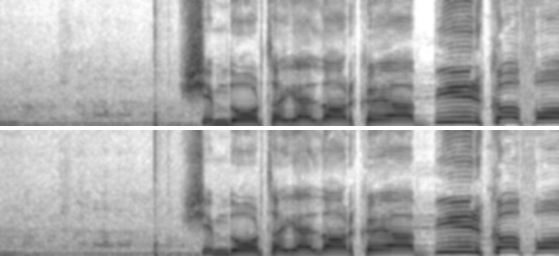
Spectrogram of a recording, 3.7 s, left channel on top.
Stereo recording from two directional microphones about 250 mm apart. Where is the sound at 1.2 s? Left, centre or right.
Left.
